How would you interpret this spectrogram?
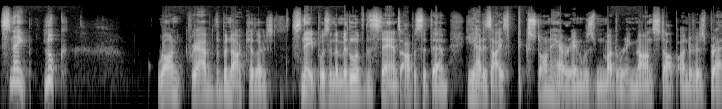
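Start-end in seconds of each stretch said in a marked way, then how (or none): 0.0-0.9 gasping, much higher. A girl spots someone in the stands and alerts her friend; gasping. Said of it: "Hermione gasped".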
